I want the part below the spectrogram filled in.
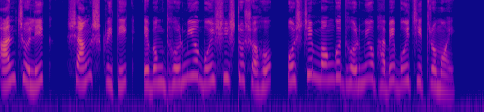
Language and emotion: Bengali, neutral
